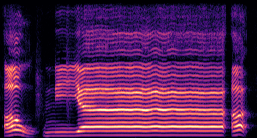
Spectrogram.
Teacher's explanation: غین کو بھی آپ نے موٹا پڑھنا ہے، باریک نہیں پڑھنا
